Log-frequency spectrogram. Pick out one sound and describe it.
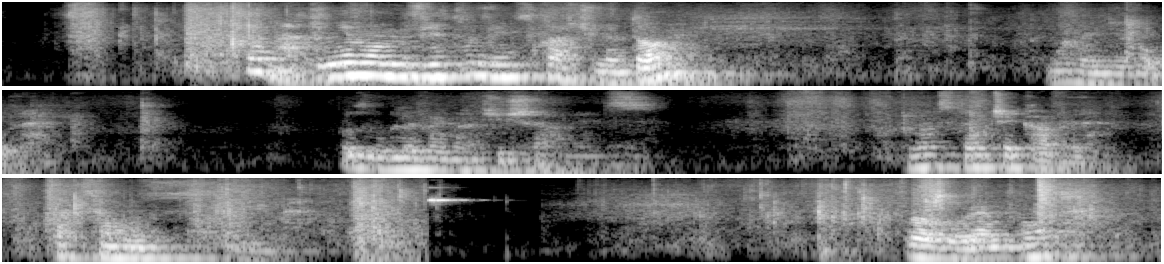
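A young man talks in a dark, echoing room.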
